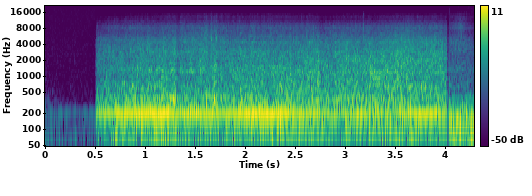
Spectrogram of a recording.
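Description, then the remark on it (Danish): Loud, steady industrial machinery drone outdoors in front of a biogas plant, a broad roar with a constant low hum, starting abruptly and running unchanged for several seconds, with no one speaking. “Vi står her foran biogasanlægget”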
